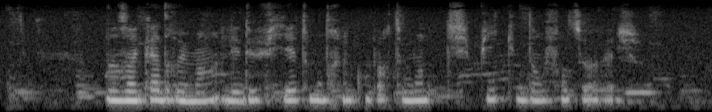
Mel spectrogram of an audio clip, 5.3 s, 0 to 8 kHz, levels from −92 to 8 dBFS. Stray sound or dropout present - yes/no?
no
